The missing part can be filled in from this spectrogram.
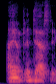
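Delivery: put-on lifeless, flat whisper with no conviction. Retelling how a depressed woman finally said the line: imitating a passionless delivery. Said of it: "She finally said it like this".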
